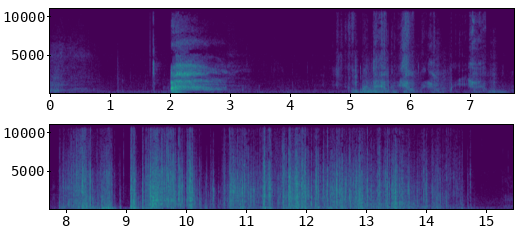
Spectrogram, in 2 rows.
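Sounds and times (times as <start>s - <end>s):
chip bag crinkling: 4.7s - 14.9s.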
